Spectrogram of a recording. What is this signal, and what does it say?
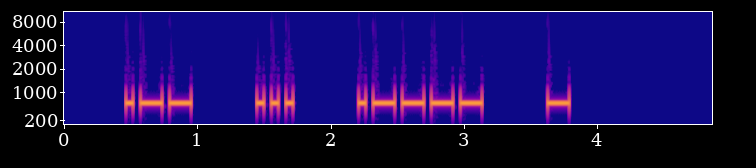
Morse code, heard as a keyed tone, about 21 wpm, spaced as for 12 wpm, 700 Hz. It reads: WS1T
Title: USA Call Signs - 4 Characters - 3x Character Spacing - 22wpm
